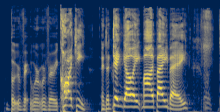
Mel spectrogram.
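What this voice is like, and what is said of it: Weak Australian accent, sounds Cockney. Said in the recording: “I don't know how to say that with an Australian accent ... that sounded like Cockney. ... It did a little bit.”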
